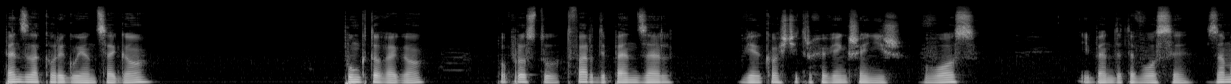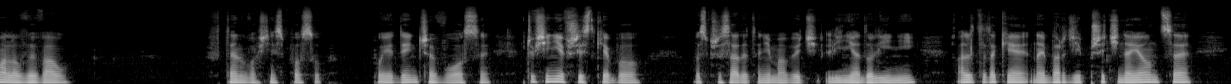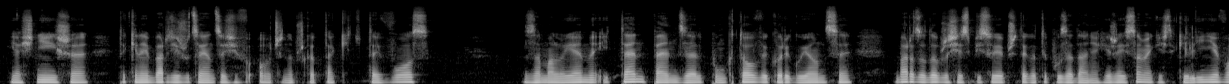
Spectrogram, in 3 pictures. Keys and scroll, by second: 22.8 space, 24.8 space, 33.9 space.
